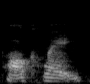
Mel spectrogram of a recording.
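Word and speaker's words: Paul Klee: Sue says his name is pronounced Paul Clay. Paul Clay.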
